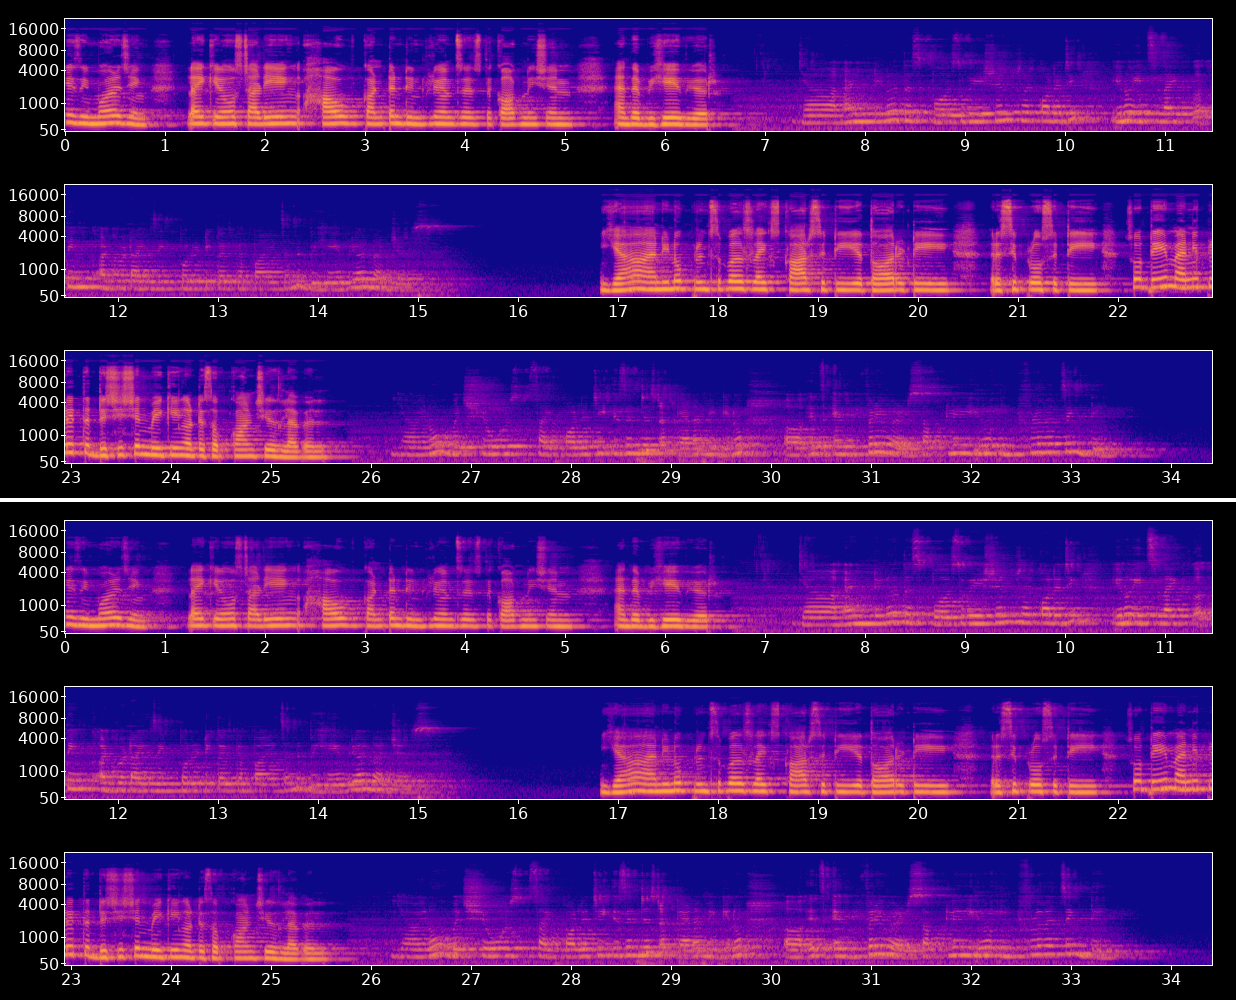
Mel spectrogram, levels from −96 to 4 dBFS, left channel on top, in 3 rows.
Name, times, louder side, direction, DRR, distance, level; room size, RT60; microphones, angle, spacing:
voice 1, 0.0-6.5 16.8-25.6, left 2 dB, 40° left, 13 dB, 0.6 m, -21 dB
voice 2, 6.8-15.3 25.9-33.4, right 1 dB, 25° right, 1 dB, 2.3 m, -34 dB
23.5 x 20.5 x 8.6 m, 1.3 s
head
